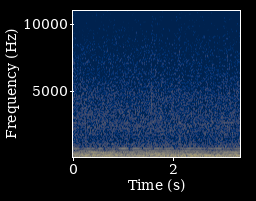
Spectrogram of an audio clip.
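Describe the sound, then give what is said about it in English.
Steady, gentle rain falls continuously with a soft, even hiss, quiet and uninterrupted, with a low sustained humming tone underneath and no voices. “The rain accompanies you and it makes you lighter.”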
